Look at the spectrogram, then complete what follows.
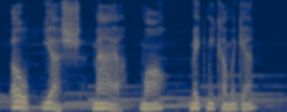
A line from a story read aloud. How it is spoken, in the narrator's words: She stuttered out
